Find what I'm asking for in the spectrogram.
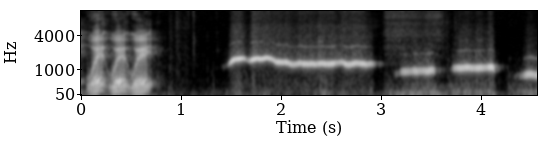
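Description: A short warbling burst gives way to a series of clear whistled notes: one long held tone that slowly dips, then three shorter lower notes in a row, with no talking.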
